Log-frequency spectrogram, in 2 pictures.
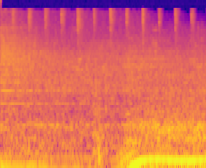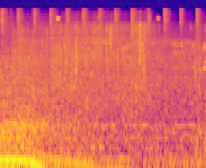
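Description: Four-wheel-drive SUV engine at low speed on a trail. About two seconds in it is given throttle and runs louder and a little higher for under two seconds, then eases back to a lower idle-like hum.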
